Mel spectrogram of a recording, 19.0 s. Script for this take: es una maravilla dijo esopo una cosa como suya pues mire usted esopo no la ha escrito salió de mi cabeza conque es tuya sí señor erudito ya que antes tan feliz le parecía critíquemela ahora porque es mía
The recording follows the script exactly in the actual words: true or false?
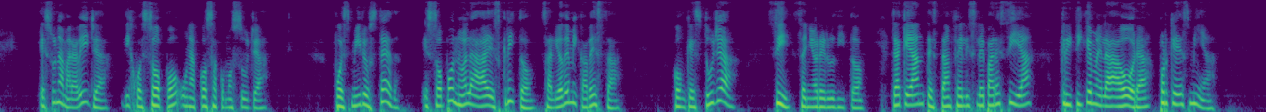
true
